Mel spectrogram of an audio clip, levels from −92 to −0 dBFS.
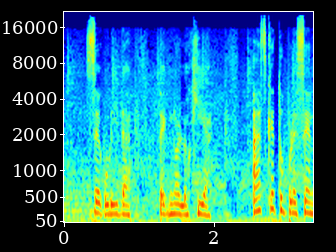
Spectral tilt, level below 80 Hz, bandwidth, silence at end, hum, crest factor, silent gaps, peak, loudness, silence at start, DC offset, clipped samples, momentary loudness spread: -5 dB/octave; -40 dBFS; over 20 kHz; 0 s; none; 20 dB; none; -4 dBFS; -22 LUFS; 0 s; under 0.1%; under 0.1%; 10 LU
